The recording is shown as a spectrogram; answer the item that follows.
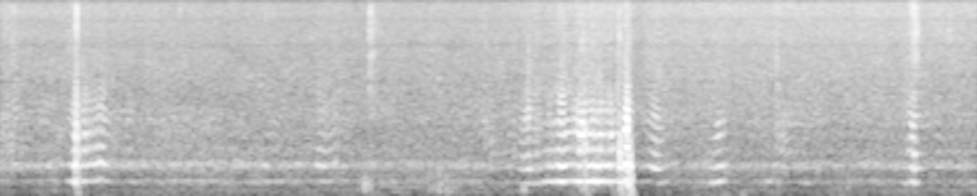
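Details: Honey bees drone steadily at a low pitch while several louder bursts of buzzing swell and fade, mixed with a few sharp clicks.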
